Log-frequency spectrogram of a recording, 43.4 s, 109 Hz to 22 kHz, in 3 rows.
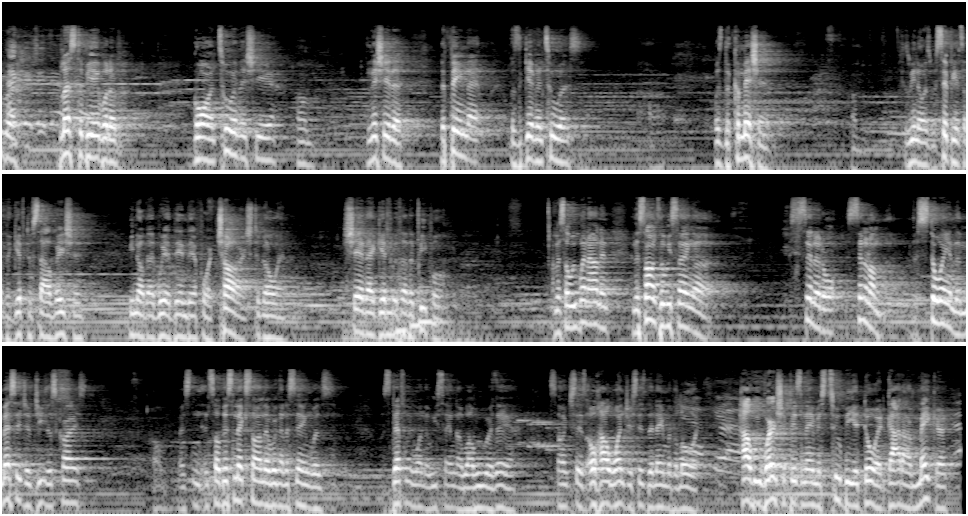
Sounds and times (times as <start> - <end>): Speech: 0.0 - 2.1, 2.9 - 4.8, 5.4 - 8.7, 9.6 - 15.8, 16.4 - 18.8, 19.6 - 21.3, 22.7 - 25.4, 26.3 - 30.3, 31.2 - 34.0, 34.7 - 43.3.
